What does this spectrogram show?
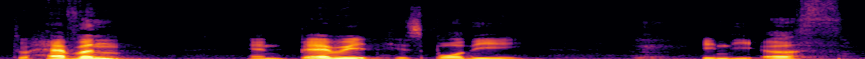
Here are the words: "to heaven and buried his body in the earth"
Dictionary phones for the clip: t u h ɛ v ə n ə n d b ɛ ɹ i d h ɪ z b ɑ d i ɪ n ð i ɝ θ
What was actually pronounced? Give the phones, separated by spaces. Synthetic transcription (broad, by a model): t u h ɛ v ə n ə n b ɛ ɹ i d h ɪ s b ɑ d i ɪ n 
